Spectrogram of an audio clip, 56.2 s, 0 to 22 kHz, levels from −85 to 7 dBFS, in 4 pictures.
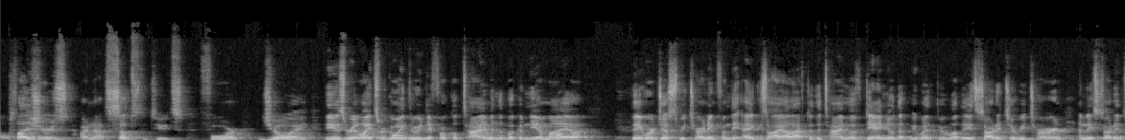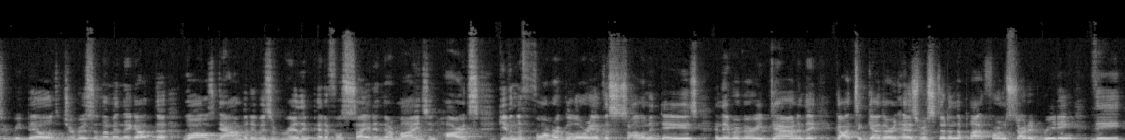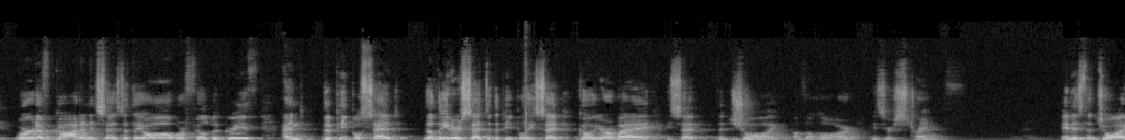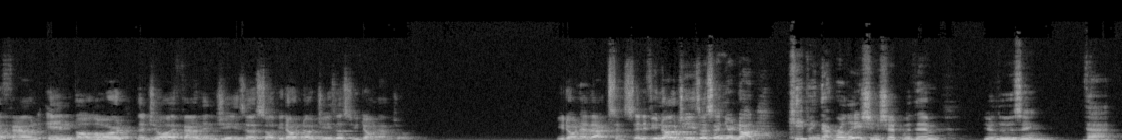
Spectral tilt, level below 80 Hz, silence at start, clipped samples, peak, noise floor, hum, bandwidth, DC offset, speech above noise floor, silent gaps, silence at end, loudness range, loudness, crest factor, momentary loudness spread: -4 dB/octave; -62 dBFS; 0 s; under 0.1%; -6 dBFS; -58 dBFS; 60 Hz at -55 dBFS; 17.5 kHz; under 0.1%; 38 dB; none; 0.05 s; 6 LU; -20 LUFS; 14 dB; 9 LU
